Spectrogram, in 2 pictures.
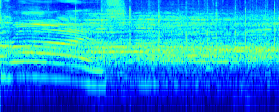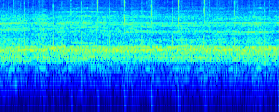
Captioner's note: audience applauding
